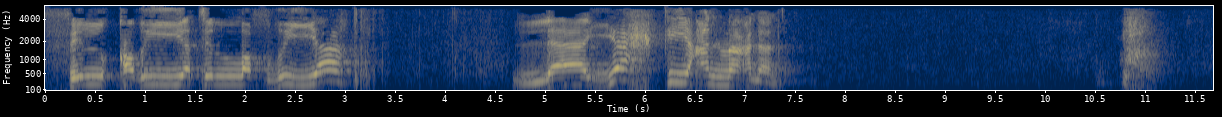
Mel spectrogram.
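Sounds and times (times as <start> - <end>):
speech: 0.2 - 3.2, 4.7 - 7.5
person sneezing: 10.7 - 11.4.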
